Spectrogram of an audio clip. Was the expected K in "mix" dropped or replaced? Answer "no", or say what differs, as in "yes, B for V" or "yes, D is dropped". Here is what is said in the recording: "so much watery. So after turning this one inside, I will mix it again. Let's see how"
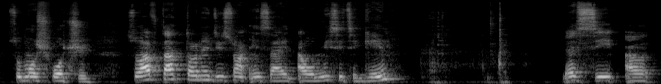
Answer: yes, K is dropped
